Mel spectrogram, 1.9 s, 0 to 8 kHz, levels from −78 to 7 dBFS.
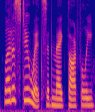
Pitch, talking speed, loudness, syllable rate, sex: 220 Hz, 220 wpm, -15 LUFS, 5.2 syllables/s, female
